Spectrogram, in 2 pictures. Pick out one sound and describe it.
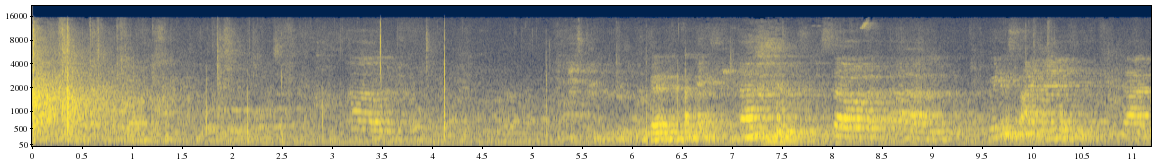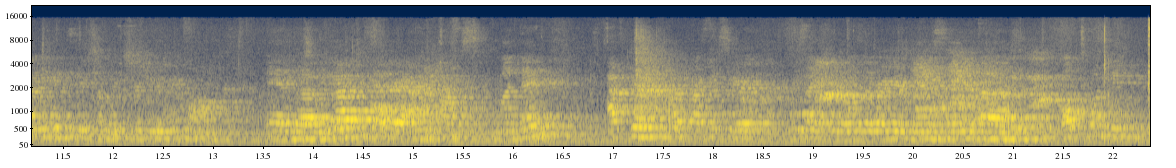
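Teenage girls chatter and talk among themselves in a large echoing hall.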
